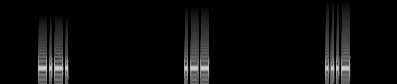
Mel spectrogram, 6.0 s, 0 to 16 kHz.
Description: Morse code, heard as a keyed tone, about 30 wpm, spaced as for 5 wpm, 690 Hz. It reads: CWV
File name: Lesson 37e - Letter x - Three Characters 30wpm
